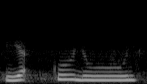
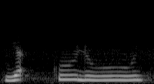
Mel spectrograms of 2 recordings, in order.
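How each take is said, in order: The two takes are said the same way.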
